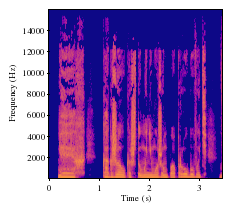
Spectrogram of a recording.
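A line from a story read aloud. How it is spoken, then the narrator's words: Sighing. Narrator (Russian): вздохнула Элли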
